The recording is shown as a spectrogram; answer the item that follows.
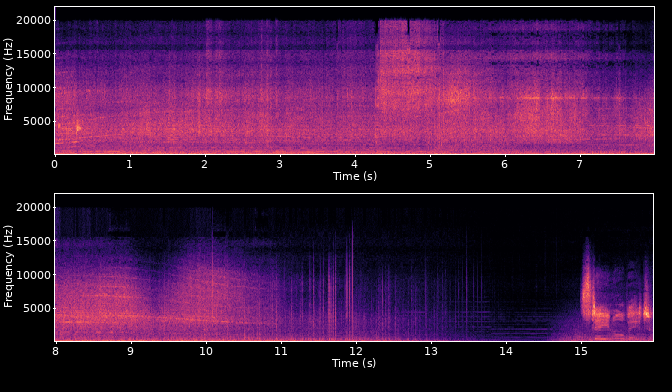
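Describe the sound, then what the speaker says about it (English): Spaceship lifting off in the game Starfield, a loud sustained roaring rumble with rising whine that fades out near the end before a brief sharp burst returns. "Takeoff looks good."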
